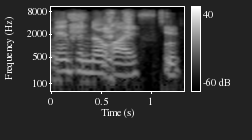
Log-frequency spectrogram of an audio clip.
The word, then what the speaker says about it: Fanta No Ice: say it all as one word. Fanta No Ice.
